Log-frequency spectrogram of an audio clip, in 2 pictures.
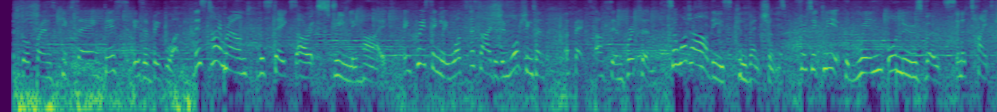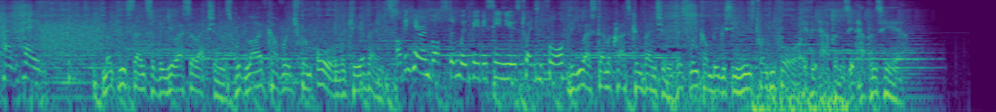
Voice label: promo democratic; bbc; news24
